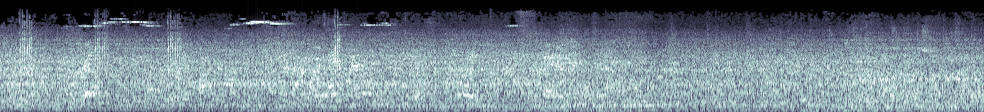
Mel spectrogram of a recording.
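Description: Steady city traffic noise with indistinct voices mixed in.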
